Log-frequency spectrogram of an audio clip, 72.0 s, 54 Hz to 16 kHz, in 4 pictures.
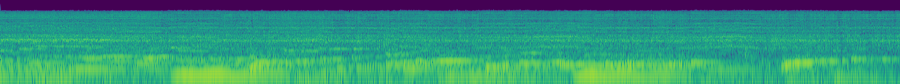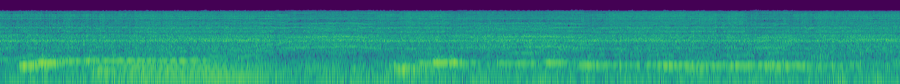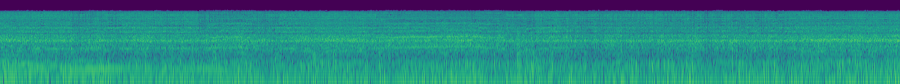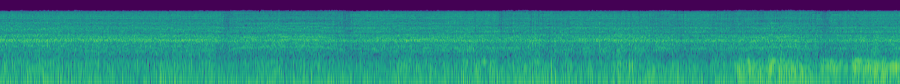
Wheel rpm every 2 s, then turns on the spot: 160, 160, 160, 160, 160, 160, 160, 160, 170, 170, 160, 160, 160, 160, 160, 160, 160, 160, 160, 160, 160, 160, 160, 170, 170, 170, 160, 160, 160, 160, 160, 160, 160, 160, 160, 160.
none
